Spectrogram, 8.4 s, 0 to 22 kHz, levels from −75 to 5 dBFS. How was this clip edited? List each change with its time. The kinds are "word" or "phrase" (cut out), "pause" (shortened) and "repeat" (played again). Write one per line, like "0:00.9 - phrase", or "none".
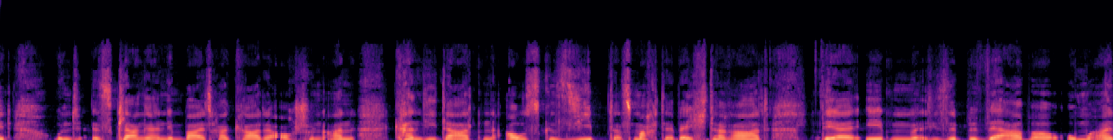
0:06.9 - word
